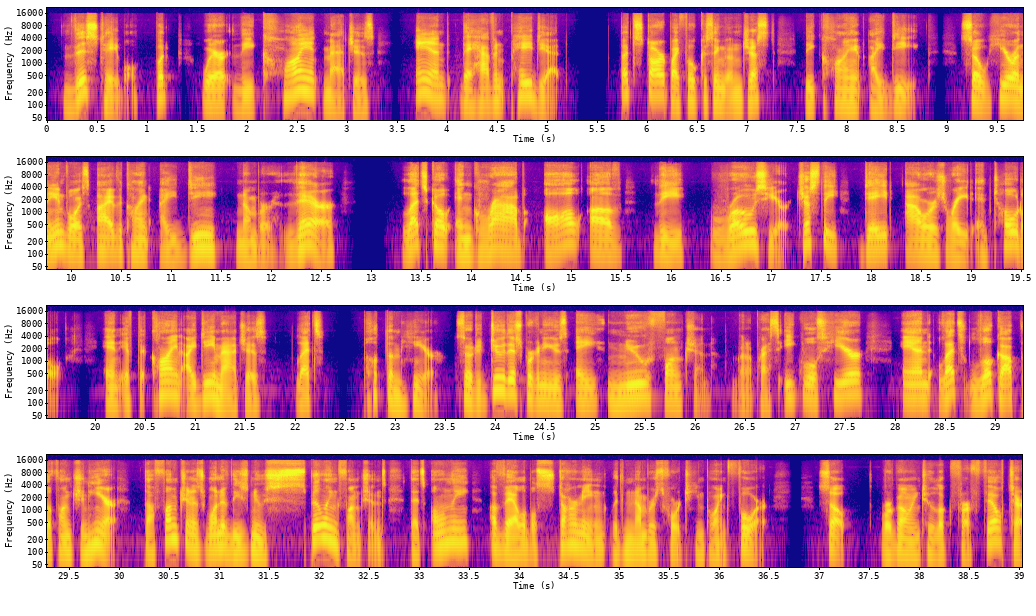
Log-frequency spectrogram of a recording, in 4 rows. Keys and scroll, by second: 26.1 =, 37.1-38.7 typing.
